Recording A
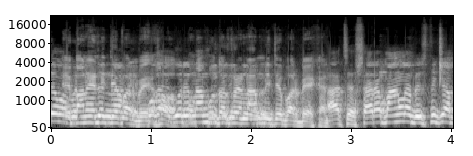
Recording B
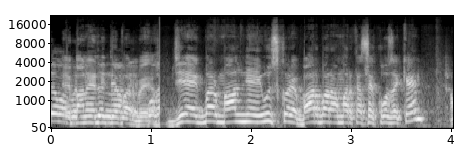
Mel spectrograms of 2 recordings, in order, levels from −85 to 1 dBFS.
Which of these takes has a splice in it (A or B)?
B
